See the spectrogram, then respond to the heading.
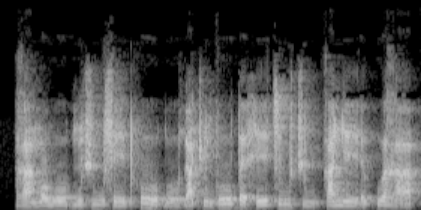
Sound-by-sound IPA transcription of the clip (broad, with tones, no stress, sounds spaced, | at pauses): ɣ a˨ ŋ ɔ˨ w oː˨ b ũ˨ ʃ uː˨ s eː˨ pʰ oː˦˨ ɓ oː˨ ɗ a˨ t͡ʃ ũ˨ ɡ oː˦ p ɛ˨ h eː˦ t͡s uː˦ t͡ʃ uː˨ k a˦ ɲ eː˦˨ ɾ ɛ˦ kʷ a˦ ɣ a˨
